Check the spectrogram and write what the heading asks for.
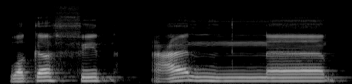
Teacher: عین کو گہرائی سے ادا کرتے ہوئے نون کے ساتھ ملانا ہے، نون کے اوپر تشدید زور دیں گے ، نون کے ساتھ الف مدہ ایک اعتدال میں کھینچیں گے، · کاف کو فا کے ساتھ ملانا ہے، فا کے اوپر تشدید زور دیں گے ، اگلے فا کو را کے ساتھ ملانا ہے، را کو · اگلے فا کو را کے ساتھ ملانا ہے، را کو باریک ادا کریں گے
